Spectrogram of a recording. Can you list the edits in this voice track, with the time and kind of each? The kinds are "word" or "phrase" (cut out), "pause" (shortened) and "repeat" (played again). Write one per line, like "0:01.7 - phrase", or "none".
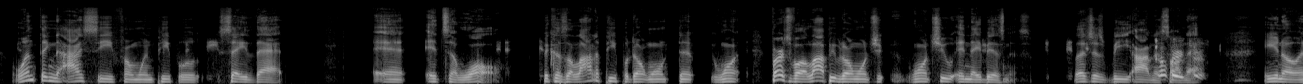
none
